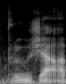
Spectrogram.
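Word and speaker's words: Brujah: the bruja the bruja partly because there are two pronunciations i'm forever being told of which one is correct even though i know damn right it is bruja but you know white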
